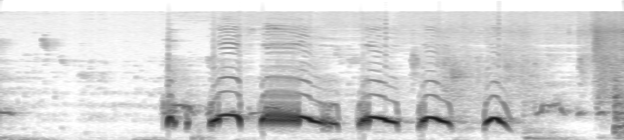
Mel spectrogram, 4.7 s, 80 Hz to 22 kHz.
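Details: Local spotted dove singing the 'kuk 3' style with an old, deep voice, used as a lure to get other doves singing: after a low rumble, a fast series of six loud, rounded coos, each rising and falling, then a softer closing note.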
